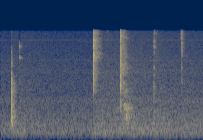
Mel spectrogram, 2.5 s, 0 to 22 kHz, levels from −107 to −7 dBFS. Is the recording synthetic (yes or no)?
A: no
